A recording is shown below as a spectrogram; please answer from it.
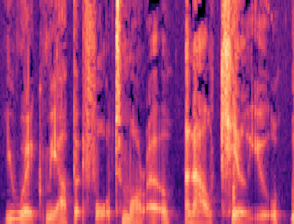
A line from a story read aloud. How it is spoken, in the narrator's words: Lupin snarled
